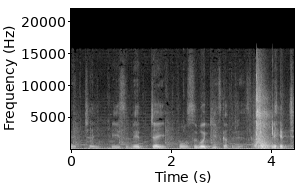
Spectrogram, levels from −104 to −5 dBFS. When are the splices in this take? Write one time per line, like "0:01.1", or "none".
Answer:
none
